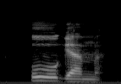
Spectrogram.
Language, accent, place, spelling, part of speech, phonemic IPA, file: French, France, Lyon, oogame, adjective, /ɔ.ɔ.ɡam/, LL-Q150 (fra)-oogame.wav
- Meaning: oogamous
